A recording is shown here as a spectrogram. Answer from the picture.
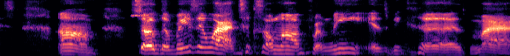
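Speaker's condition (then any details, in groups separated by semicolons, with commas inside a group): Cerebral palsy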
